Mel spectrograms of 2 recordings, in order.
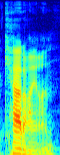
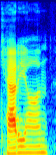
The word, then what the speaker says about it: cation: positively charged atom a cation i've heard people pronounce it cation that's not how it's pronounced it's pronounced cation and in the flip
